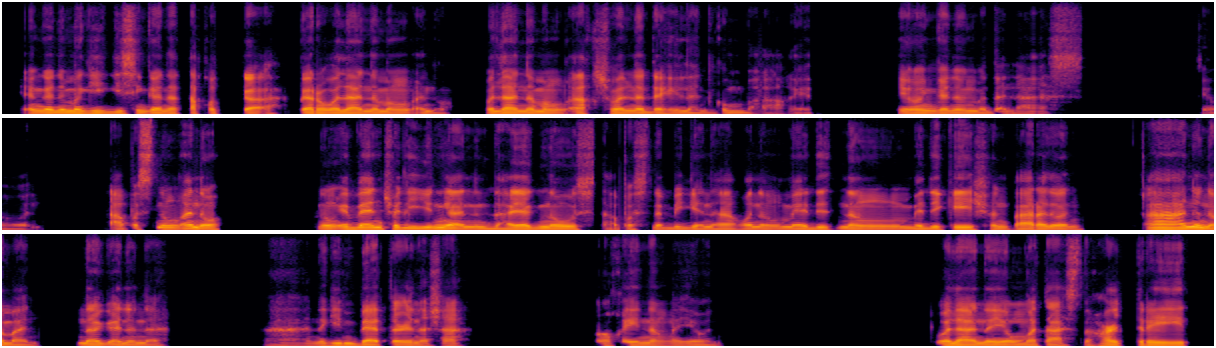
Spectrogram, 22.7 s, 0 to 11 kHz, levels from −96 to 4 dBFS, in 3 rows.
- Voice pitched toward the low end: Yes, very low, 95 Hz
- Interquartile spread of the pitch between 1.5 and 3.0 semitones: No, average, 3.5 semitones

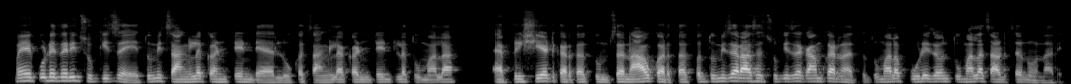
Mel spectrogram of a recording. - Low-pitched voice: Yes, low, 125 Hz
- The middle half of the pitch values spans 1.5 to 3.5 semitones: No, average, 3.9 semitones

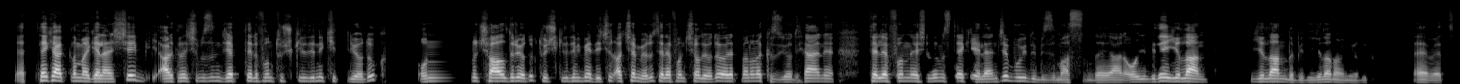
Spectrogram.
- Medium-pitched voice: Yes, medium, 150 Hz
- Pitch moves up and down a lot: No, average, 3.7 semitones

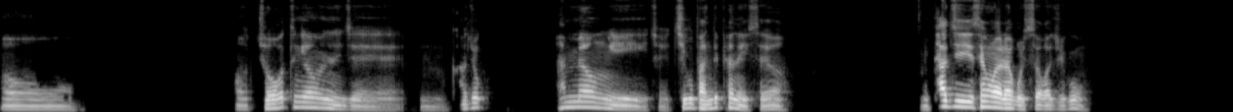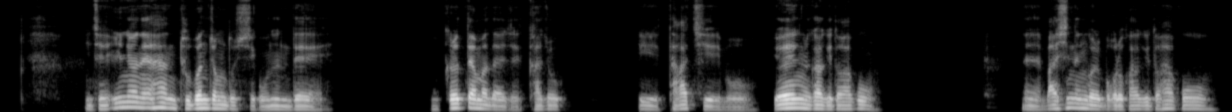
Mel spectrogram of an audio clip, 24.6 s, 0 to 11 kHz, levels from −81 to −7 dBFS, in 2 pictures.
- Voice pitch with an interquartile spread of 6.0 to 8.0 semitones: No, average, 5.2 semitones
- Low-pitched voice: Yes, low, 105 Hz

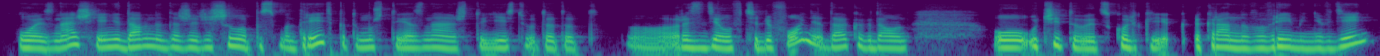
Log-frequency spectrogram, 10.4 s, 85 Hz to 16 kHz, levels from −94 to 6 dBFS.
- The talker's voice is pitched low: No, high, 190 Hz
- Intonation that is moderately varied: No, narrow, 2.2 semitones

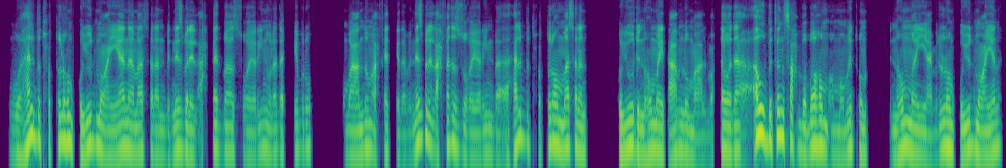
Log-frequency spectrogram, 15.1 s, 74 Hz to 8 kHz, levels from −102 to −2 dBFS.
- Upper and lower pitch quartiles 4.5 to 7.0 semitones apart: No, average, 3.8 semitones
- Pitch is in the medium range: No, low, 120 Hz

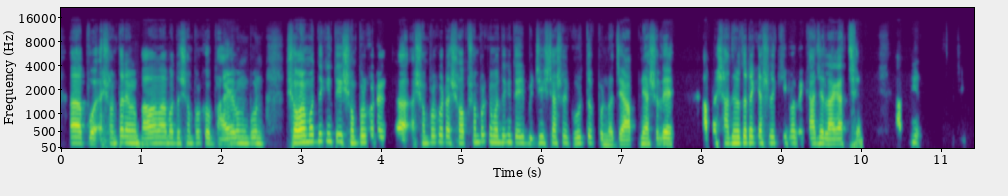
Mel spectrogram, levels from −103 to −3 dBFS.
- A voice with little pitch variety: Yes, narrow, 2.0 semitones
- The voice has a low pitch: No, medium, 170 Hz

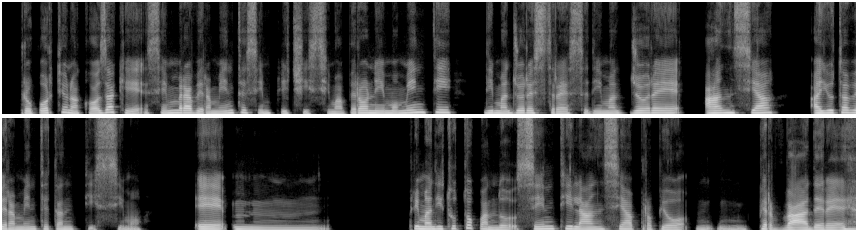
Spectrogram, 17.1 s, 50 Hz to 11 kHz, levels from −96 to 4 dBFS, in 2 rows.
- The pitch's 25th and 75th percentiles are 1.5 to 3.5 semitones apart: Yes, average, 2.8 semitones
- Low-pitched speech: No, high, 195 Hz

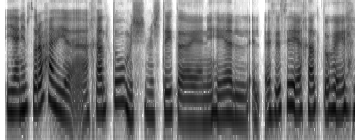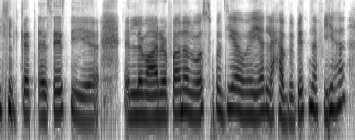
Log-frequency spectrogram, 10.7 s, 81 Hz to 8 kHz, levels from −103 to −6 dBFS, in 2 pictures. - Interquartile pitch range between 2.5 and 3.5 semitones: Yes, average, 3.0 semitones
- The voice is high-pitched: Yes, high, 200 Hz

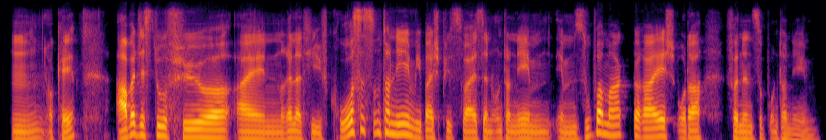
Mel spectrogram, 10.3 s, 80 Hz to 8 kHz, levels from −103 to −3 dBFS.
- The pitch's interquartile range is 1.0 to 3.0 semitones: No, average, 5.1 semitones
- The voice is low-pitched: Yes, low, 110 Hz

